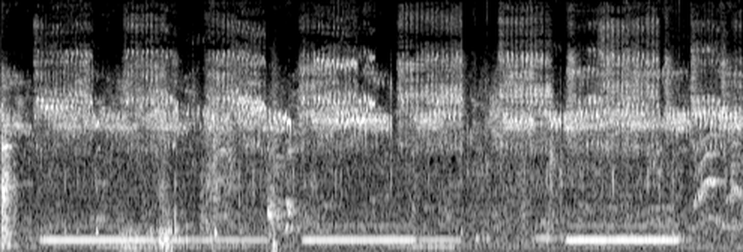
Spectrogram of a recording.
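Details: Budgerigar chicks calling for food, a playback meant to push adult budgies toward mating and rearing more young. Rasping high chatter in long buzzy phrases broken by short silences, with a low droning hum on and off.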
